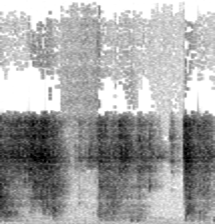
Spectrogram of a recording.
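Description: Footsteps through dry fallen leaves, in about three rushing bursts, heard over a phone's audio.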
